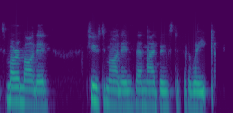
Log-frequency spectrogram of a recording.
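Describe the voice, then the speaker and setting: Very fast and in an English accent, a woman speaks at a very deep, low pitch with monotone, flat intonation. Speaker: parenting coach and show host. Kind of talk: casual chat. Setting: live video stream.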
